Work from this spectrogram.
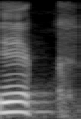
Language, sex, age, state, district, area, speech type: Hindi, male, 30-45, Bihar, Madhepura, rural, read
